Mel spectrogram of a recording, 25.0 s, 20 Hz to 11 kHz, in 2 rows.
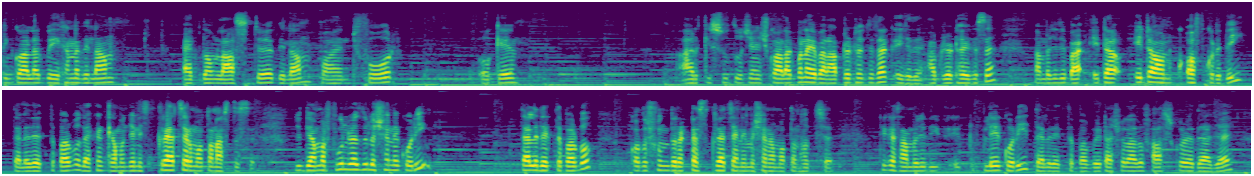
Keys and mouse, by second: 0.0 click, 0.0 KP_4, 2.2 Right, 2.2 BackSpace, 3.5 KP_4, 12.1 click, 15.4 click, 16.0 click, 19.2 click, 19.9 space, 24.0 click.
